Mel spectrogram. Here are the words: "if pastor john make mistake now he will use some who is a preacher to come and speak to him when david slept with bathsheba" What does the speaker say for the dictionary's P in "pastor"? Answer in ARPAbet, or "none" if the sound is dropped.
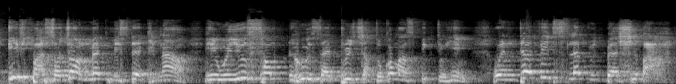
B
